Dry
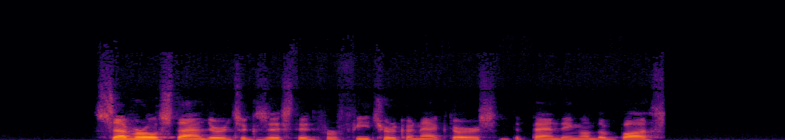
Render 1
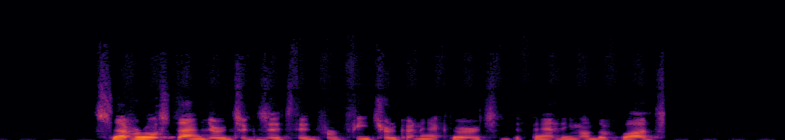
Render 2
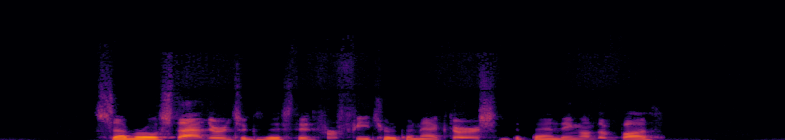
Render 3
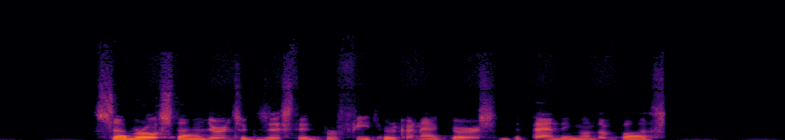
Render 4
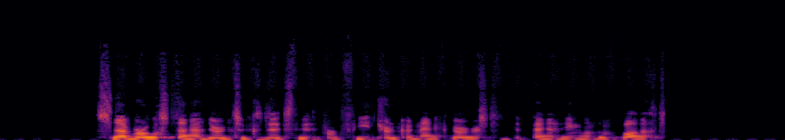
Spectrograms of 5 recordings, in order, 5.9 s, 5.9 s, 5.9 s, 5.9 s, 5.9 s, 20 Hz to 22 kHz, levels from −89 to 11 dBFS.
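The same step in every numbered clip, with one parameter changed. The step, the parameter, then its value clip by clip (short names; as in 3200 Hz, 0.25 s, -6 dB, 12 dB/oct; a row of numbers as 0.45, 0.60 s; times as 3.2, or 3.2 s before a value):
harmonic tremolo, rate: 4.7, 1, 2.1, 7.1 Hz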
